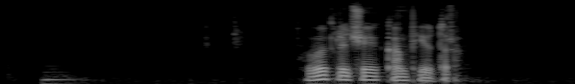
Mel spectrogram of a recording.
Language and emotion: Russian, neutral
